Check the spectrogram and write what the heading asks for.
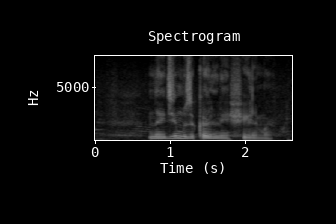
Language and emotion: Russian, neutral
